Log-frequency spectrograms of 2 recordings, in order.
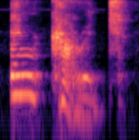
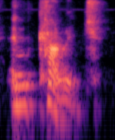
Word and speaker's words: encourage: Because is encourage. Remember this one is pronounced as in cut. You know cut. You cut something. Encourage.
